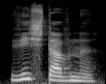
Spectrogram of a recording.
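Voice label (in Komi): "висьтавны", Komi, female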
